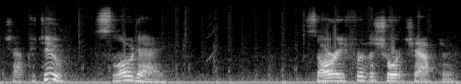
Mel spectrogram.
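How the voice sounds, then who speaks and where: A woman's voice: sits low, animated, takes it slowly, soft background music. A woman reading a fan fiction story aloud as narrator.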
